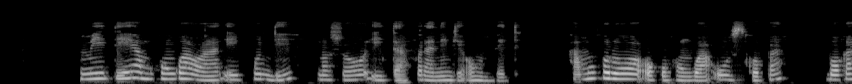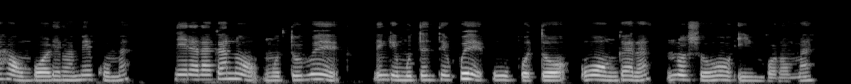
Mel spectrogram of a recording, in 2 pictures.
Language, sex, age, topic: Oshiwambo, female, 25-35, finance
